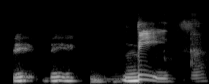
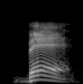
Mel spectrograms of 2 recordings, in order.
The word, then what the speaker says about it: bead: Beads, bravissimo. Bead, che è scritto B-I-A-D, ed è quel EA, è una pronuncia che spesso viene pronunciata bad, poteva essere, invece è bead, per cui non è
